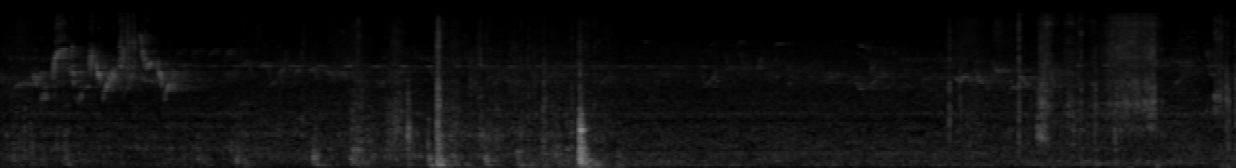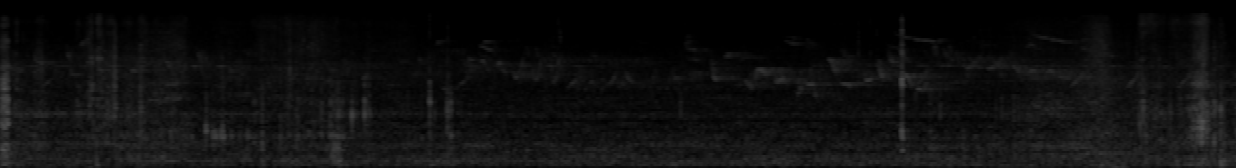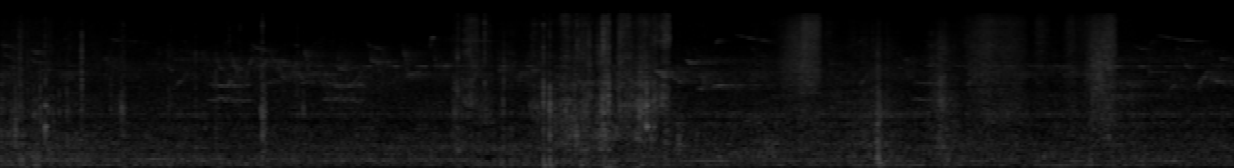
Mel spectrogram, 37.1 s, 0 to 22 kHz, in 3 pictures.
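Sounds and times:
faint birds chirping: 0.0 - 37.0
rustling and knocks in wooden hide: 2.3 - 6.2.

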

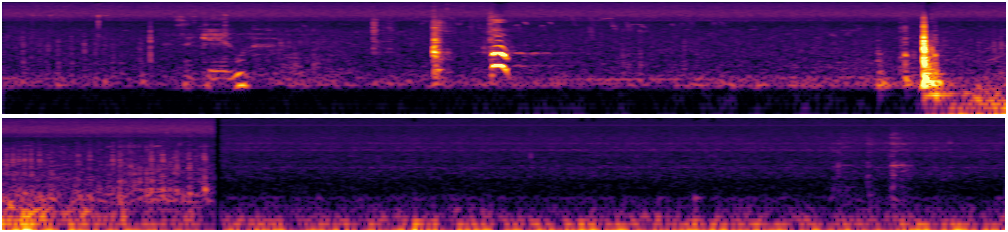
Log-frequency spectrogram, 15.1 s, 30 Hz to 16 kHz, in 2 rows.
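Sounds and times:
thump on kayak: 6.6 - 8.9
low rumble: 7.0 - 13.8.

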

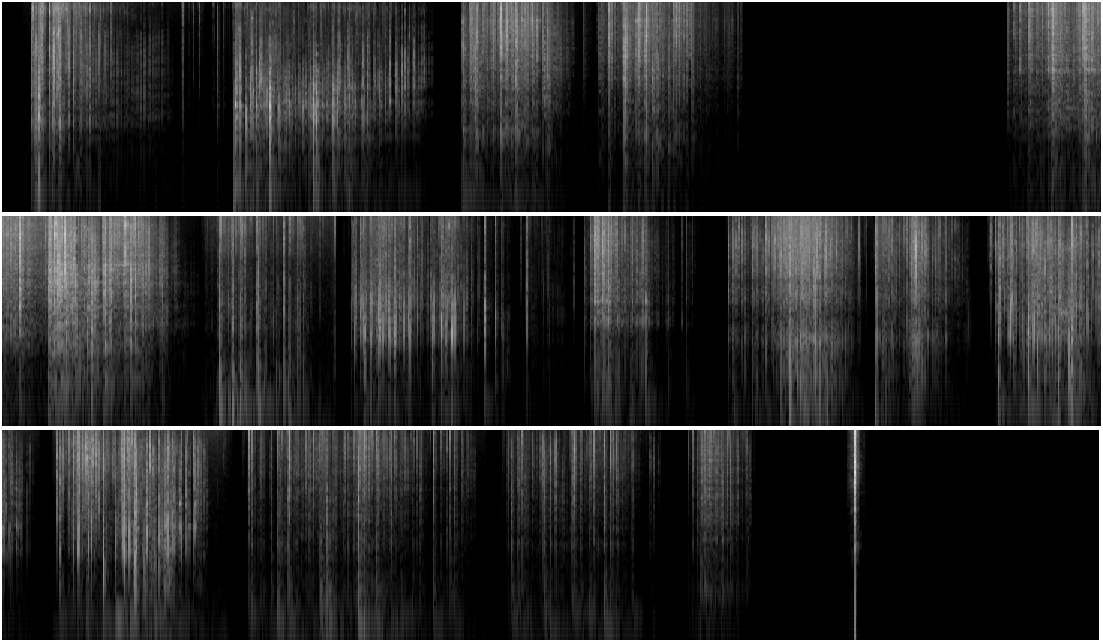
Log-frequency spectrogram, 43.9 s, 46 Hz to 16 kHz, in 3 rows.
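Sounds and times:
gravel crunched by hand: 3.1 - 5.6, 17.5 - 23.8, 24.4 - 35.5.

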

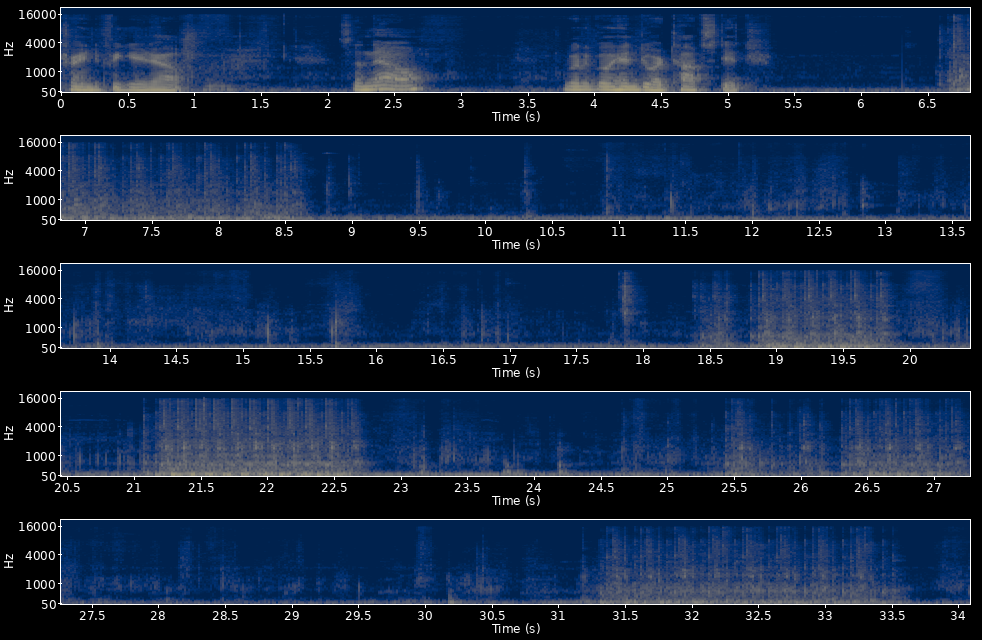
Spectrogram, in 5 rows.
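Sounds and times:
sewing machine stitching: 6.6 - 9.1, 18.3 - 20.0, 21.0 - 22.8, 25.2 - 27.3, 31.1 - 33.6.

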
